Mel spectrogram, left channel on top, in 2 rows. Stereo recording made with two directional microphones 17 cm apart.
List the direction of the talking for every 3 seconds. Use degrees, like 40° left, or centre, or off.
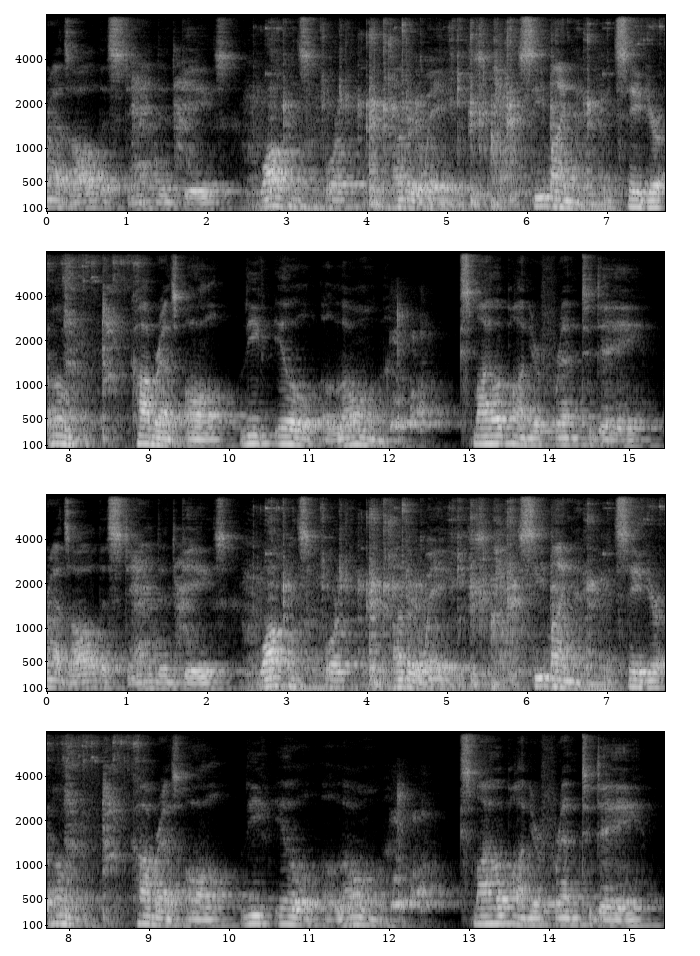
20° right, 20° right, 20° left, 50° left, centre.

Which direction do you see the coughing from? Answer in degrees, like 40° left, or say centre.
40° left.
